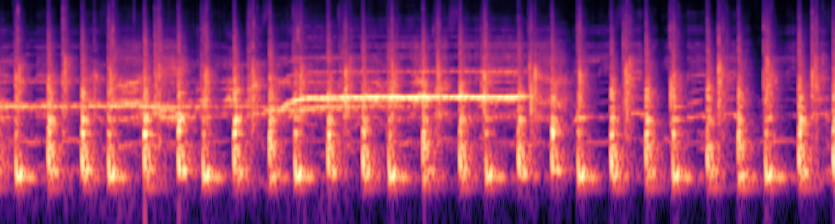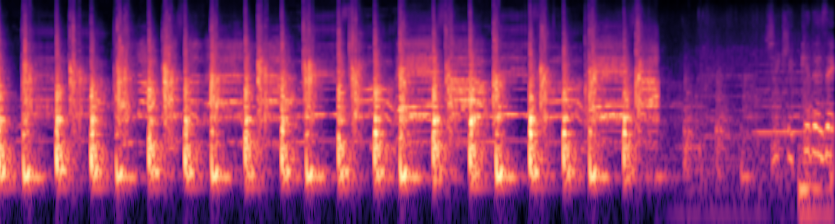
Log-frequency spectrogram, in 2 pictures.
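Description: A group of women clapping their hands in a quick steady rhythm with singing, as at an Egyptian wedding celebration. For the first five seconds a long high note is held over the claps and steps up in pitch partway through. It all stops abruptly about a second before the end.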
